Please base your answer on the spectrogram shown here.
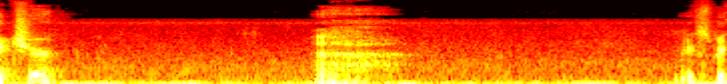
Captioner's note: sigh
